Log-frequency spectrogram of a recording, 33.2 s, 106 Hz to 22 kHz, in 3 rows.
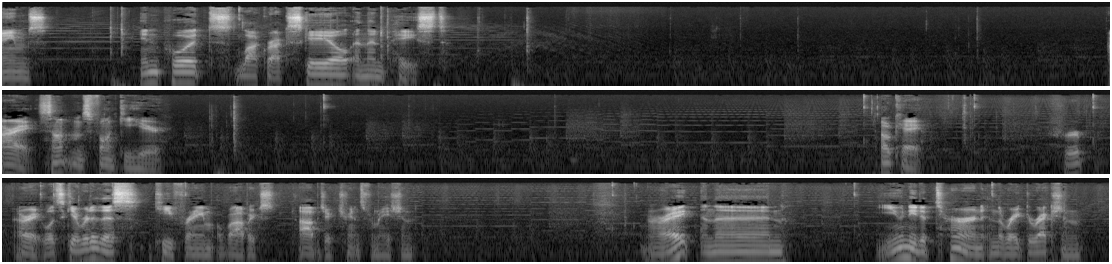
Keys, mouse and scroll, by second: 1.0 i, 3.6 ctrl+v, 5.0 space, 13.3 space, 14.3-19.8 drag, 20.8-22.0 drag, 22.5 right click, 22.8 Delete, 24.0-28.4 drag, 30.7-32.1 drag, 32.7 ctrl+Tab.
